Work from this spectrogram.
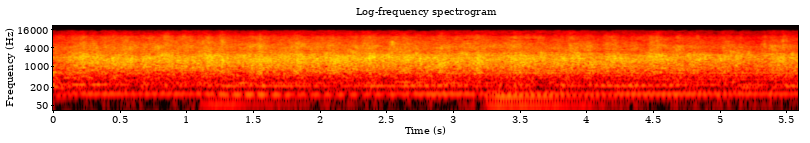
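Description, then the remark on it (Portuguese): An audience applauds the Lord Jesus, a dense wash of many hands clapping at once that holds at an even, full level for several seconds with a low hum underneath. “Aplauda o Senhor Jesus por isso.”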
